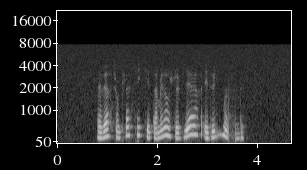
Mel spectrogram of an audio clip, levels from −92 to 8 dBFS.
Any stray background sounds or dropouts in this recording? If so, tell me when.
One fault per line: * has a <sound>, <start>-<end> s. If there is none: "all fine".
* has a dropout, 3.4-3.6 s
